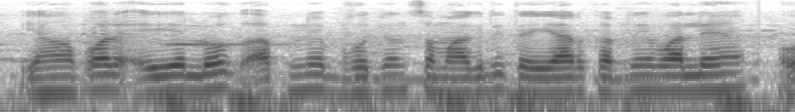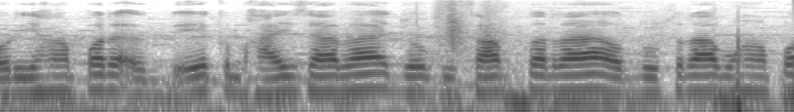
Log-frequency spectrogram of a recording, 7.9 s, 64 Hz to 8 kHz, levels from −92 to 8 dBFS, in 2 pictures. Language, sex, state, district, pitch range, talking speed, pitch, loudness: Hindi, male, Bihar, Araria, 145-160 Hz, 210 wpm, 150 Hz, -27 LUFS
